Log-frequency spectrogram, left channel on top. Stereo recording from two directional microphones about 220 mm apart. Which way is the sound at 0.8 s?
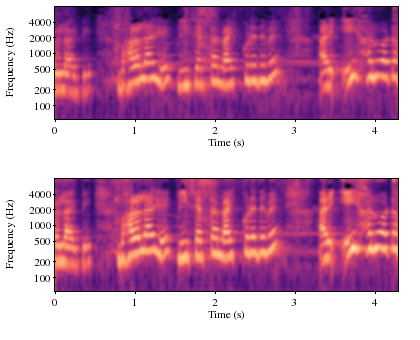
50° right (ahead or behind).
